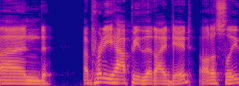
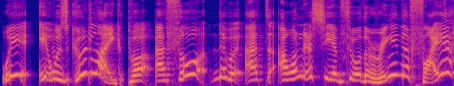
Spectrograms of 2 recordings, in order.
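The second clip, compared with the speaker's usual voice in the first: put-on very high-pitched girl voice, broad Geordie accent; 13 semitones higher than usual. Retelling a remark from a girl from Newcastle behind them, in a broad Geordie accent. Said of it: "in this wonderful broad Geordie accent".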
